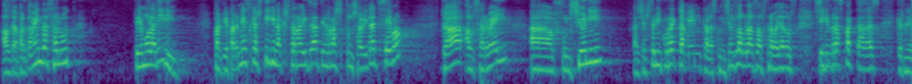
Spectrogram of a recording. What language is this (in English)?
Catalan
